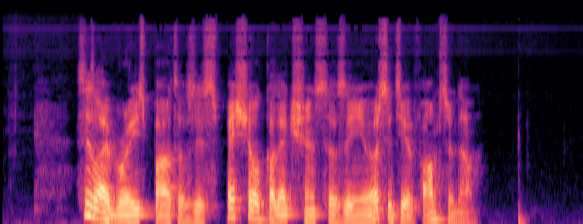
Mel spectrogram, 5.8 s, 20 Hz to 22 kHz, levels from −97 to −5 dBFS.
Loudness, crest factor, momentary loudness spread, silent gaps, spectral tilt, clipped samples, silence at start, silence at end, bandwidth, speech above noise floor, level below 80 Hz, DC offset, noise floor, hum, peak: -18 LUFS; 16 dB; 10 LU; none; -6.5 dB/octave; under 0.1%; 0.8 s; 0.65 s; 15.5 kHz; 52 dB; -52 dBFS; under 0.1%; -69 dBFS; none; -2 dBFS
